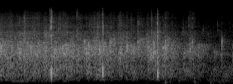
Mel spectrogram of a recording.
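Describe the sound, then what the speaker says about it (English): An audience at the Vermont Natural Resources Council's 50th anniversary celebration breaks into sustained applause, a steady moderate patter with a few sharper claps standing out. "Mard Barlow, give her another round of applause."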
